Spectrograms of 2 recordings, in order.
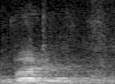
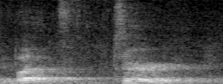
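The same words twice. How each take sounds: First: The middle consonant is a quick tongue tap. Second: The middle consonant is a full, clear T. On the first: The speaker calls it right. "you just say butter" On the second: The speaker calls it wrong. "You don't say butter"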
